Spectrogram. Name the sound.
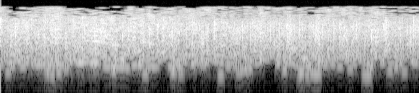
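audience ovation applause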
